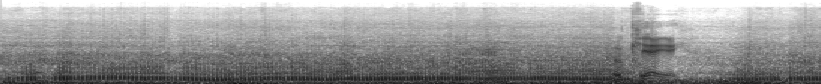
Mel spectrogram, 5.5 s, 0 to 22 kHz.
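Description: A Honda CRF250 Works Edition dirt bike pulls hard under load, its engine droning loud and close throughout with a brief dip near the end, while a rider speaks a word over it.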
